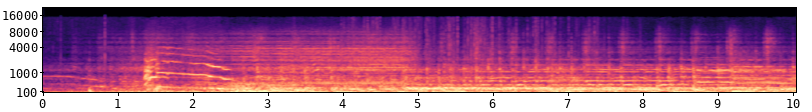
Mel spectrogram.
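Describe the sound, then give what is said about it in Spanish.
Prowling wolves give long, gliding howls that rise and fall over a dense, rumbling background, several overlapping in a sustained chorus that stays loud throughout. “Con movimientos ágiles, se aleja confundido entre las sombras, al tiempo que se oyen los aullidos de los lobos que merodean.”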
